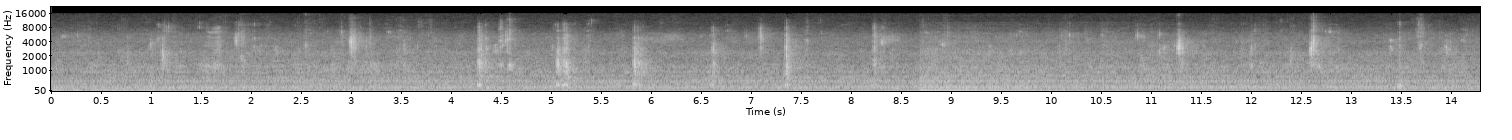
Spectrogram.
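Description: Close-up chewing and wet mouth smacks of people eating grilled chicken, pork barbecue and rice, with a dozen or so irregular sharp smacks. A steady air-conditioner hum runs underneath.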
